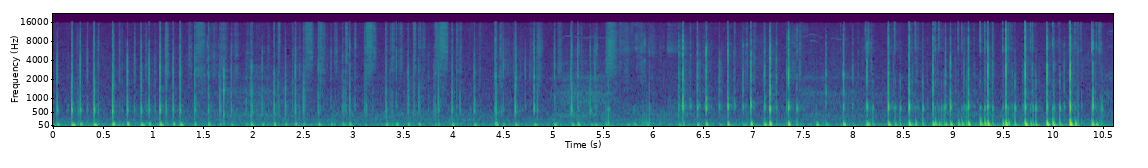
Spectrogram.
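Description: A small, round, hollow silver aluminium tin can, held in the hand, is tapped and scratched with fingertips and nails. Quick, irregular taps land as dry, low-heavy thumps with almost no ring, mixed with light scratching. The tapping grows denser and louder toward the end.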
